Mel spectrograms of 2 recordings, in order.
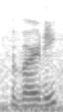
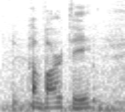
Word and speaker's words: havarti: sauce in there the havar havari havarti havarti we all have our own pronunciations yours is correct uh over the top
